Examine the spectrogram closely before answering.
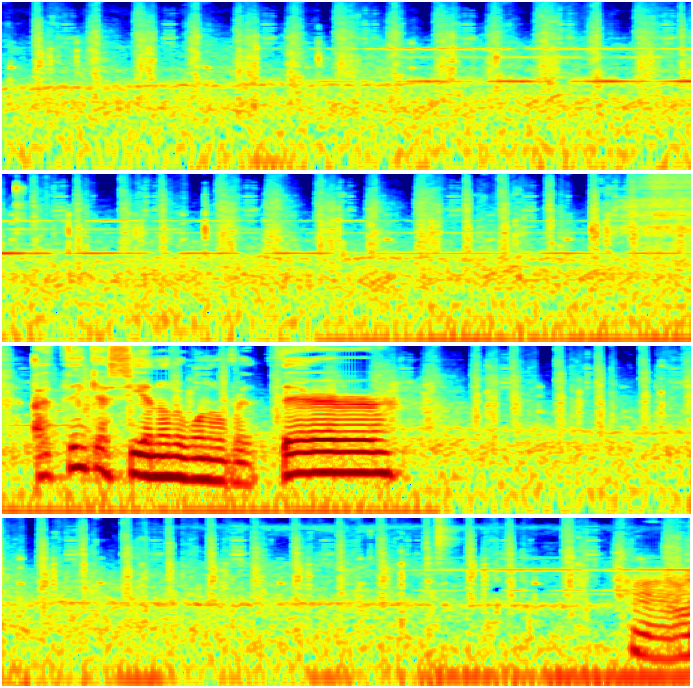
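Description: Footsteps crunch quickly through soft sand.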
